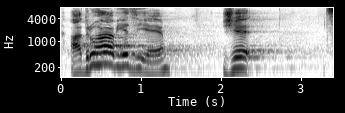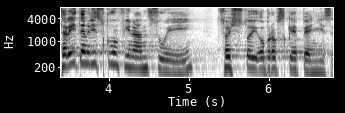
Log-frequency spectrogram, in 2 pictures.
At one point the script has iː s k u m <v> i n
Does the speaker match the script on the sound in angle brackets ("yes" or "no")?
no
